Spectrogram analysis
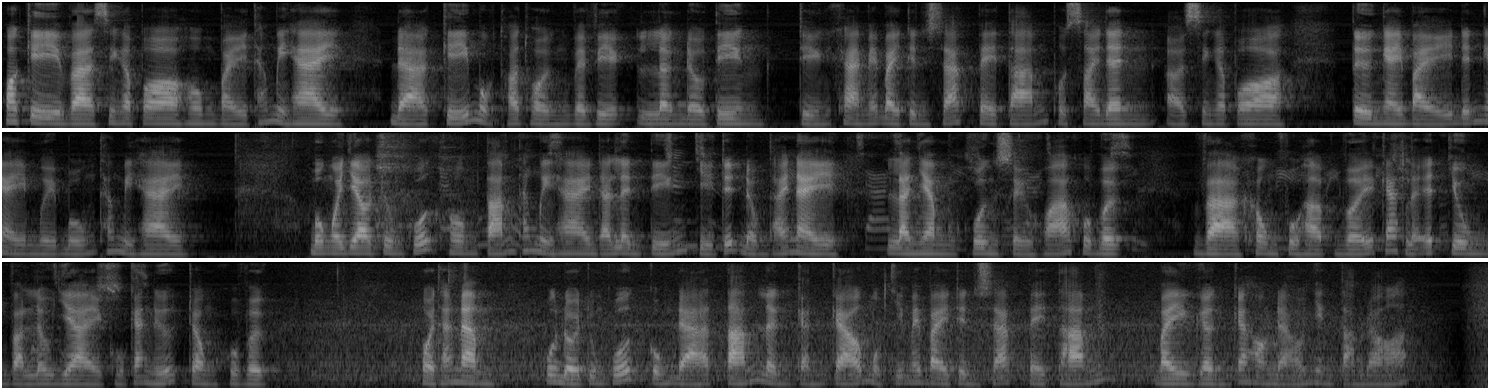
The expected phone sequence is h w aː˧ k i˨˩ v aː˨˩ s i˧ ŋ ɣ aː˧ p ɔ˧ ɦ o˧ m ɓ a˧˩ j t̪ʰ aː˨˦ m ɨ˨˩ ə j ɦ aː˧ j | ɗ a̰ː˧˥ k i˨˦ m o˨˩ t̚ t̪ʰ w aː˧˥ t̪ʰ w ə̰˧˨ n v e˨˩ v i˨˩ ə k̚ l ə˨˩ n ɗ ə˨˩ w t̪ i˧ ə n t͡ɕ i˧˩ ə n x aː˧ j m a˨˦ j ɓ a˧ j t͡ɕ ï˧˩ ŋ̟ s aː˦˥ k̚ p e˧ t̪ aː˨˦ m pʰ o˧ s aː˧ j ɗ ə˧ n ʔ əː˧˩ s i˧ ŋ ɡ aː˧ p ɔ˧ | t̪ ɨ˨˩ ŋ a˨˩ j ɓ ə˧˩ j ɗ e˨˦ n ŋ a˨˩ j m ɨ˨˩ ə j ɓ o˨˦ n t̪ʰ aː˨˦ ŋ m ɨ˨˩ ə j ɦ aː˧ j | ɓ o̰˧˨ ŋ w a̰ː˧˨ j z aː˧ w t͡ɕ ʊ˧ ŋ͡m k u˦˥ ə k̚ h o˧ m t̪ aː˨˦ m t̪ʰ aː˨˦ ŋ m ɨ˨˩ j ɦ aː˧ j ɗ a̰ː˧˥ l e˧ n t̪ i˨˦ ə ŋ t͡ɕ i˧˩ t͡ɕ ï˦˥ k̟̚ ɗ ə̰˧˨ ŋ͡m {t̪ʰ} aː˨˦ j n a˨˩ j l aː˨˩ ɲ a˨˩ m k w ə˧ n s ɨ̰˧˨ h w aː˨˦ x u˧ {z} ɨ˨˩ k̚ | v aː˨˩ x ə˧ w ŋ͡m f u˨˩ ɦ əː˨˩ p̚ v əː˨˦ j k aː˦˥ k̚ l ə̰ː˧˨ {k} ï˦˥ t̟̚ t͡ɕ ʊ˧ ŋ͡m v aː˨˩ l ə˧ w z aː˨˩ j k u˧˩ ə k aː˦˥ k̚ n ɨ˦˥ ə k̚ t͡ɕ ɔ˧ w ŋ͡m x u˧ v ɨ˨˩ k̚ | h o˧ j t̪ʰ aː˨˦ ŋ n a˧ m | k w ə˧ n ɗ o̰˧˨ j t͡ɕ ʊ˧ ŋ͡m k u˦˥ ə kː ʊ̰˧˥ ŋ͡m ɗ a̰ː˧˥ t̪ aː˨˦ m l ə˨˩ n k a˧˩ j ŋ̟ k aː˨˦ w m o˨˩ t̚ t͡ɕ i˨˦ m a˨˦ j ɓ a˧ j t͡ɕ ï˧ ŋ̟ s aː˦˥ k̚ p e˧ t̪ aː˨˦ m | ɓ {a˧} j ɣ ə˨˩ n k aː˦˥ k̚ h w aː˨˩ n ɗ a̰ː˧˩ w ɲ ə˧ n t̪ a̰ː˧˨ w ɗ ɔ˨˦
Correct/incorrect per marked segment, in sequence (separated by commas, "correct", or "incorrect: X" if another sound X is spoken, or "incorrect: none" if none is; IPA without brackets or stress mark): correct, incorrect: v, incorrect: ʔ, correct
